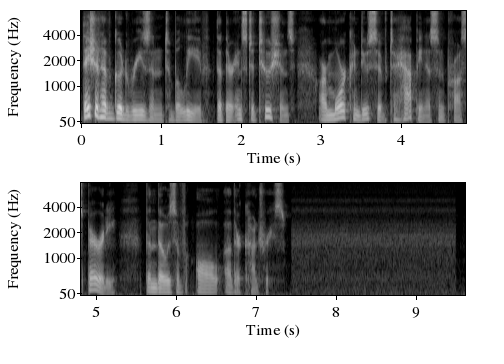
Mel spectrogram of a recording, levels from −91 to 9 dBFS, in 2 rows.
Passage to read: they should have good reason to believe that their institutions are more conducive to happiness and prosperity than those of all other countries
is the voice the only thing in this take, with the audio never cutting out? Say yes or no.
yes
